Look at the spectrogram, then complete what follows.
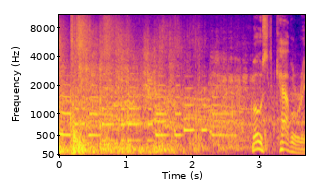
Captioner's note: guns bang; horn trumpets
